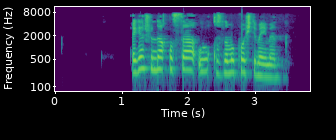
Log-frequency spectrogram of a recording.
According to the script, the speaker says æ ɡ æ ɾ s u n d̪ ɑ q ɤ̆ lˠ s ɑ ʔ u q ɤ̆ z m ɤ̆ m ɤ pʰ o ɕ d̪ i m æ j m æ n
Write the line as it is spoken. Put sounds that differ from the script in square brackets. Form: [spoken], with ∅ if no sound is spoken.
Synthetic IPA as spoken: æ ɡ æ ɾ [ʃ] u n d̪ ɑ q ɤ̆ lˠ s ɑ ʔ u q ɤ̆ z [n] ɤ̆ m ɤ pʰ o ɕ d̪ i m æ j m æ n

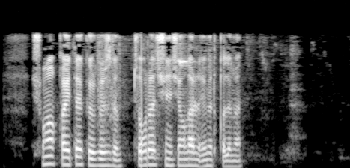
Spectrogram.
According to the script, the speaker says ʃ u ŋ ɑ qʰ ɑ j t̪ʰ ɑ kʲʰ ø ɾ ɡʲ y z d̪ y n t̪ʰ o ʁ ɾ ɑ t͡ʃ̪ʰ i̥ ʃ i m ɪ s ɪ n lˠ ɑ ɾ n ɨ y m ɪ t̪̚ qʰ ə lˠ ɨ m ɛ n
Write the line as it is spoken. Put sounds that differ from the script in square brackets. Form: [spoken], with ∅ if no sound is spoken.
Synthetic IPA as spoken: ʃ u ŋ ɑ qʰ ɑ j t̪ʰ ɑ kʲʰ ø ɾ ɡʲ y z d̪ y [m] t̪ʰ o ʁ ɾ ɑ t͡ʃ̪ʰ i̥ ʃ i [n] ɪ [ʃ] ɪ [ŋ] lˠ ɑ ɾ n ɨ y m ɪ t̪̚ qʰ ə lˠ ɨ m ɛ n

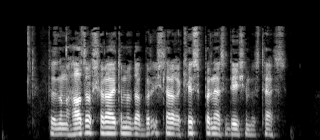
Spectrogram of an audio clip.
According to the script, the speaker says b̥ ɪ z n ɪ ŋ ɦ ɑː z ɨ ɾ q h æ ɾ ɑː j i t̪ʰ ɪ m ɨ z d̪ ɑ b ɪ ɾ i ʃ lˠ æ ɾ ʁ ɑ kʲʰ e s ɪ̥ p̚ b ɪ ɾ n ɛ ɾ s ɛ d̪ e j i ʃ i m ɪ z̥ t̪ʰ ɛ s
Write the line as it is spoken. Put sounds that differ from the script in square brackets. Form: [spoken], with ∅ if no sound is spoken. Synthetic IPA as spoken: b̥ ɪ z n ɪ ŋ ɦ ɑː z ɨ ɾ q [ʃ] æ ɾ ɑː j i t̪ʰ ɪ m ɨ z d̪ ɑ b ɪ ɾ i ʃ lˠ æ ɾ ʁ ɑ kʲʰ e s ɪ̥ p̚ b ɪ ɾ n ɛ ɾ s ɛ d̪ e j i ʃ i m ɪ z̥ t̪ʰ ɛ s

